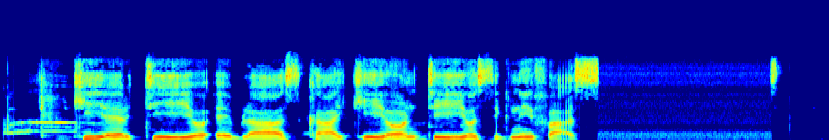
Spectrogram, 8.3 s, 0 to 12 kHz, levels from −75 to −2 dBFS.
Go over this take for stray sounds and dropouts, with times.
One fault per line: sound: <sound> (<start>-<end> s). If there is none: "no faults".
no faults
